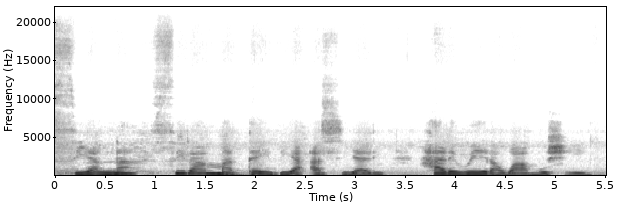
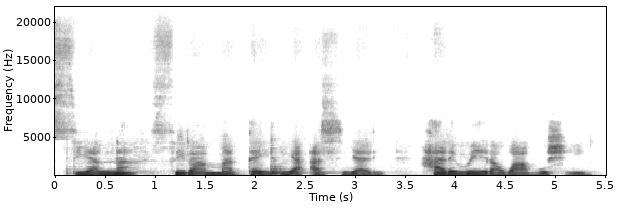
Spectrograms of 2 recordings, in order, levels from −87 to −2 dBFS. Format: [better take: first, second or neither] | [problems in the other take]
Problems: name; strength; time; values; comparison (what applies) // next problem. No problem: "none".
first | noise reduction (neural mask model DeepFilterNet 3)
